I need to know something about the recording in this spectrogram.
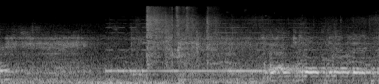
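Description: A starting gate signal beeps with a steady electronic tone.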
